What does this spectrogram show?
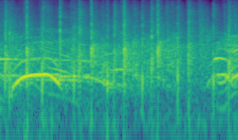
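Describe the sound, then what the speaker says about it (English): Rapid clapping from a live TV studio audience, with a voice cheering or whooping over the claps for a couple of seconds. "round of applause"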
